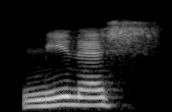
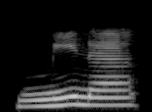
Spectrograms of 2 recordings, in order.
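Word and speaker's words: من: Minash, mina, nunnya tipis. Tidak mino, minos. Dan jangan banyak ke hidung. Mina, huruf mim dan nun kalau berharokat, gunnahnya angkos. Dikit sekali. Tidak mina, tapi mina syaitoni.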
